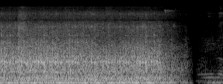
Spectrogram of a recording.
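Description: A red state transport bus bound for Poladpur idles with a steady, broad engine rumble, loud and close, cutting off abruptly near the end before faint background sounds return.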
